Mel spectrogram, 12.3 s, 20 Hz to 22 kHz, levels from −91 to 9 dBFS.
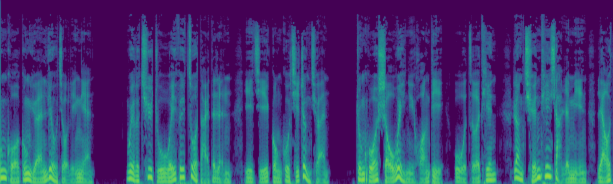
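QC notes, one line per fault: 7.28–7.35 s, frames out of order: a brief garbled flutter where two neighbouring 32 ms chunks play in swapped order, which fits single frames decoded out of sequence. No time is lost overall.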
